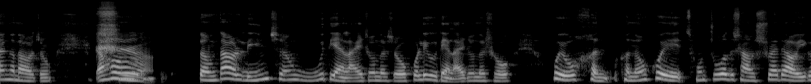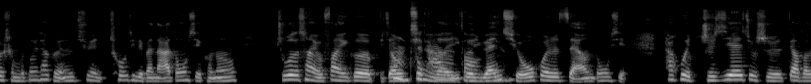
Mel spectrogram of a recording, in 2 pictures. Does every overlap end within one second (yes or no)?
no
